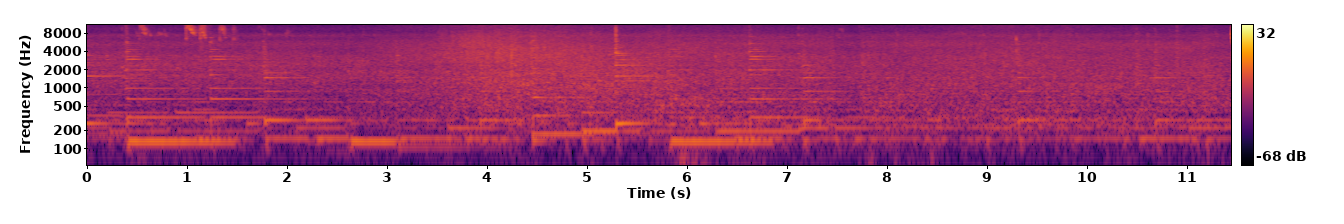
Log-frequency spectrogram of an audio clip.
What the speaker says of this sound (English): How pretty are those cascades?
